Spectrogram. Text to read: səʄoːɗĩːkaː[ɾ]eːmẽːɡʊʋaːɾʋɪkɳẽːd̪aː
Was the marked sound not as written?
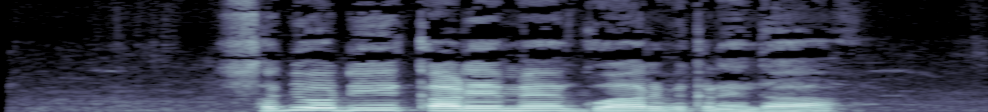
yes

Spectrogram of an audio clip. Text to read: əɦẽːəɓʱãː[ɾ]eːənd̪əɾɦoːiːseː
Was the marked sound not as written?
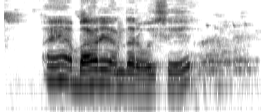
no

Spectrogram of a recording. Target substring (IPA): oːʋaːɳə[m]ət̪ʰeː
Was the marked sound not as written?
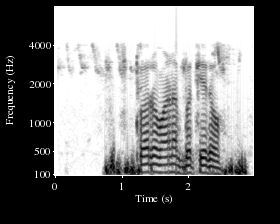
yes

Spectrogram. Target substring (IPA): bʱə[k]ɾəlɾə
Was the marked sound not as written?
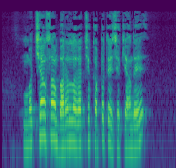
yes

